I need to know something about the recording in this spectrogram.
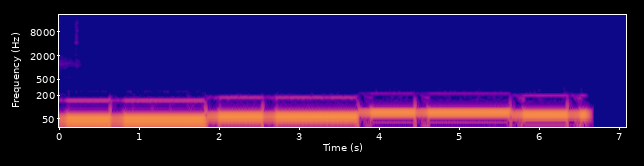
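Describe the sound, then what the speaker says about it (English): A deep, sustained synth bass plays solo in long held notes with brief gaps, its low tone gritty and slightly distorted from a short sidechain compression release. "solo the bass, I'm getting some weird distortion kind of happening"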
